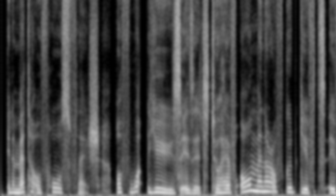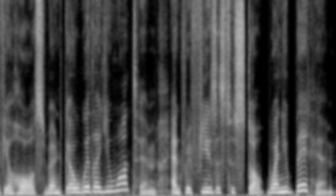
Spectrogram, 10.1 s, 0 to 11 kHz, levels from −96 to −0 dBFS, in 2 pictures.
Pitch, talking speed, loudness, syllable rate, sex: 225 Hz, 200 wpm, -18 LUFS, 4.6 syllables/s, female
